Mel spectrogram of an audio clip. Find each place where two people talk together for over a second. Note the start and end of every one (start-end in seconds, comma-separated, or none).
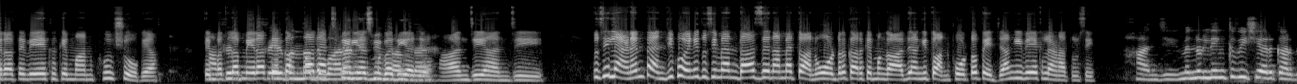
2.1-4.3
